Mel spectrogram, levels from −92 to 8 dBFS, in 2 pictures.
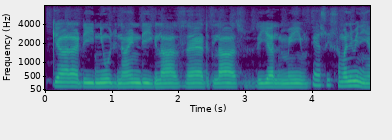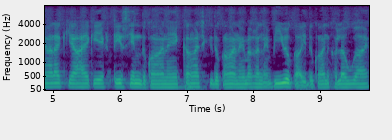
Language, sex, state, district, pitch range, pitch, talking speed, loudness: Hindi, male, Uttar Pradesh, Jalaun, 120-135 Hz, 130 Hz, 215 wpm, -32 LUFS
